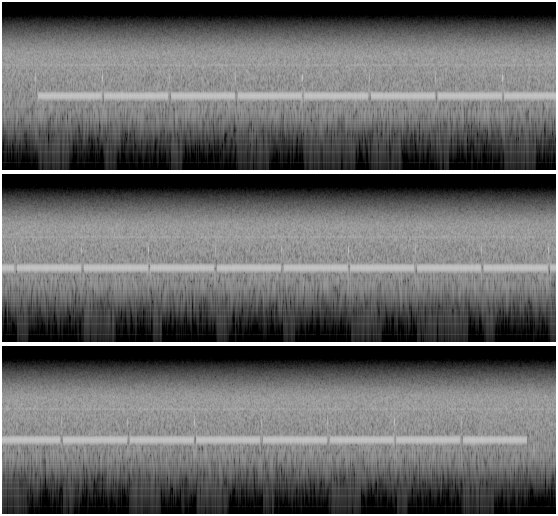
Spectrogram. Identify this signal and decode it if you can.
Radio time signal (WWVH, Hawaii), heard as ticks, one a second, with radio static.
